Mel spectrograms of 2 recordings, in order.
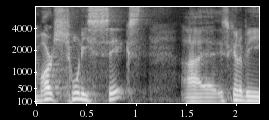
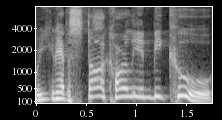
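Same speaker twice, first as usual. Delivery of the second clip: put-on swooping radio ad announcer voice; 9 semitones higher than usual. Performing an ad for a bike shop, radio announcer voice. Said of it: "I did my Mister Radio voice".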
